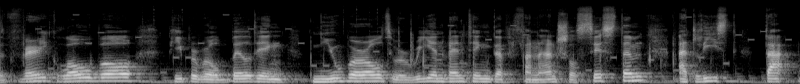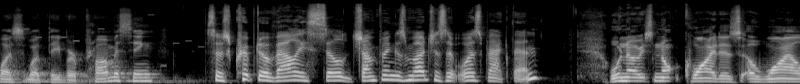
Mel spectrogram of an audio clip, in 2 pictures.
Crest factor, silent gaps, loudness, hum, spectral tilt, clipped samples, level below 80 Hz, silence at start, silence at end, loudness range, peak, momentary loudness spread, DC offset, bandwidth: 18 dB; none; -19 LUFS; none; -5 dB/octave; under 0.1%; -62 dBFS; 0 s; 0 s; 3 LU; -2 dBFS; 7 LU; under 0.1%; 18 kHz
